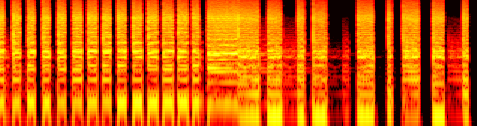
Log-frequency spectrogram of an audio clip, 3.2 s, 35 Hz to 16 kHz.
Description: Index of /musicradar/future-rave-samples/150bpm
FR_JupeRaver_150-A.wav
